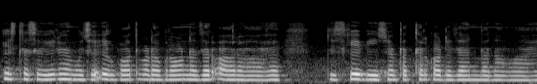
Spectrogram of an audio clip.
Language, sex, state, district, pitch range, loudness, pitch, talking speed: Hindi, female, Chandigarh, Chandigarh, 210-225 Hz, -17 LUFS, 220 Hz, 235 wpm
